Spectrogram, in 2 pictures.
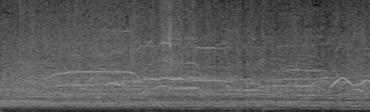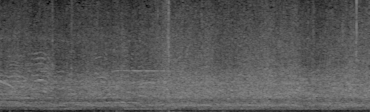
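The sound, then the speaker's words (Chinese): At a political rally in Georgia, a large crowd chants "USA" together, a loud, steady roar of many voices with cheers and shouts rising over it throughout. “民众大喊 USA。”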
